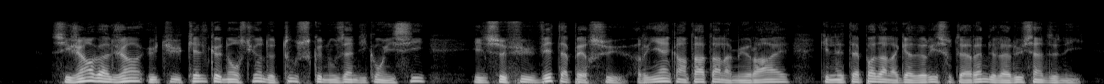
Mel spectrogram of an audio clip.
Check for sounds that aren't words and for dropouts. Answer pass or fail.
pass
